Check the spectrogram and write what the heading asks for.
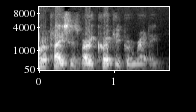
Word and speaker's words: Reading: Reading, yes. All right. – Yeah, well, it's pronounced Reading in England.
